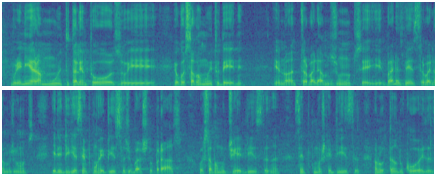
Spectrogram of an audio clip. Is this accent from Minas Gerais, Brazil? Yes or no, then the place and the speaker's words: yes; Juiz de Fora, Minas Gerais, Brazil; moved away; also born or lived in Sweden; Eu nasci em Juiz de Fora, Minas Gerais.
